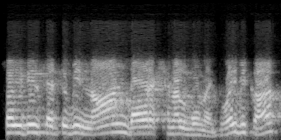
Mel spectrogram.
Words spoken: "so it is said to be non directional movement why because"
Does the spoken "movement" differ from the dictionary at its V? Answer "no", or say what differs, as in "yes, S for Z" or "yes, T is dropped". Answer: yes, V is dropped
